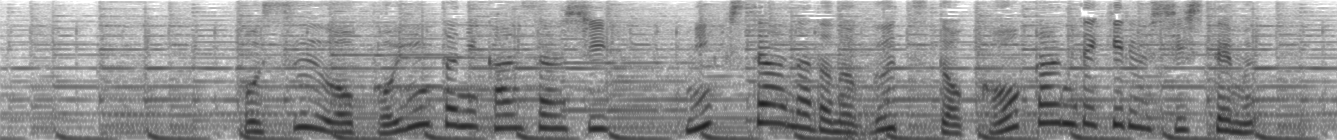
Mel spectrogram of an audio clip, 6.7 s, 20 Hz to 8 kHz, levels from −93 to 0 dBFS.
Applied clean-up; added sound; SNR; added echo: none; Slam; 20 dB; none.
